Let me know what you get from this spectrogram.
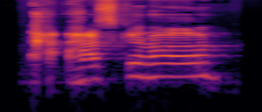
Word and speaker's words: Hasgaha: Basically just of the, I think, was it Hasgaha? I'm already butchering the name. – No, you got it.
